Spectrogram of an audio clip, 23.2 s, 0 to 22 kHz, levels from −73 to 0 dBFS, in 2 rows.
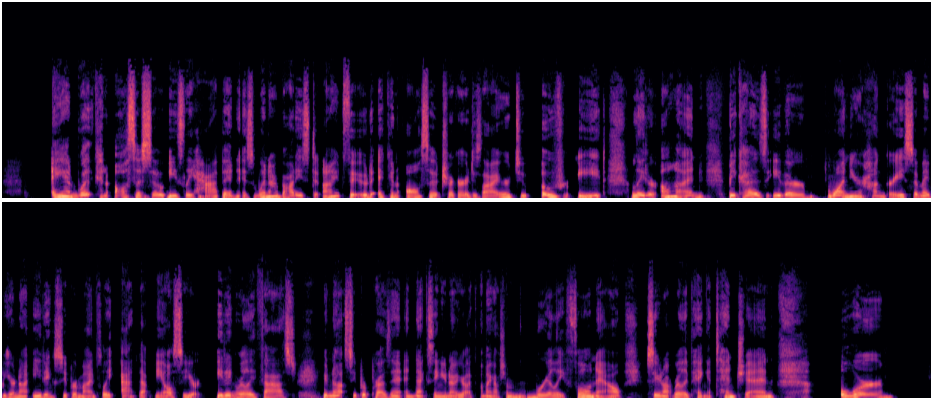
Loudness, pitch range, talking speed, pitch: -21 LUFS, 160-230 Hz, 175 wpm, 185 Hz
